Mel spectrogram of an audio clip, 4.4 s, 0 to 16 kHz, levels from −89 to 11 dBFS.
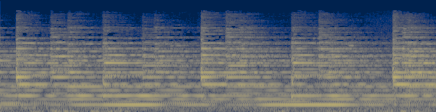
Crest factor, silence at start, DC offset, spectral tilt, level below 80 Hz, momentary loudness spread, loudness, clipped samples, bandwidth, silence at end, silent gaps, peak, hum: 16 dB; 0 s; under 0.1%; -3.5 dB/octave; -44 dBFS; 4 LU; -19 LUFS; under 0.1%; 10.5 kHz; 0 s; none; -4 dBFS; none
